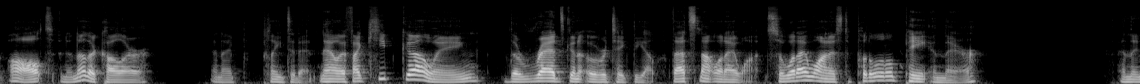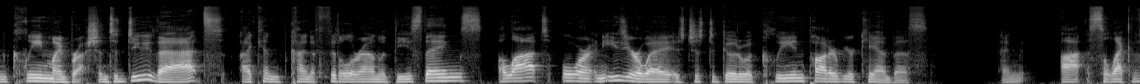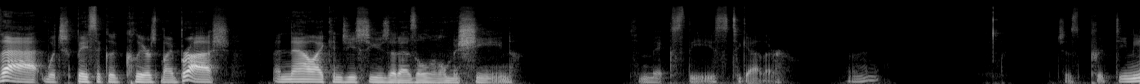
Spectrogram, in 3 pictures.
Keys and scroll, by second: 6.3 super+z.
